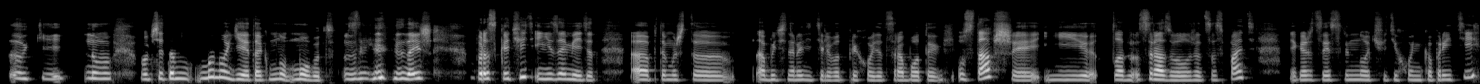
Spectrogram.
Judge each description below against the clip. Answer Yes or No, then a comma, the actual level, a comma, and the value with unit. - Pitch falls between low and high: No, high, 215 Hz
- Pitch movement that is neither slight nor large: Yes, average, 3.9 semitones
